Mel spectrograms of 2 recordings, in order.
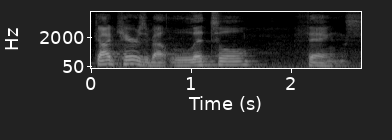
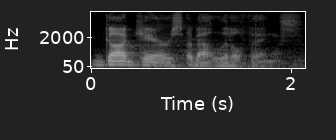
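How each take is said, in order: First: Low, soft echo of the line; repeated softly. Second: Calm answer. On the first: Shown as a demonstration. A pastor echoing the teacher to the congregation, soft and slow. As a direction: let the words sink in. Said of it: "repeats professor's line". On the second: Retold or imitated. A professor answering the question, slow and calm. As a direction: let it land gently like a wise teacher. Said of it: "He sat back and he said".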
